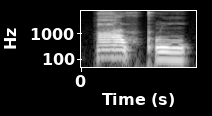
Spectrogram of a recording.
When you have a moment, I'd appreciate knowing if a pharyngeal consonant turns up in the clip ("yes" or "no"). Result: yes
